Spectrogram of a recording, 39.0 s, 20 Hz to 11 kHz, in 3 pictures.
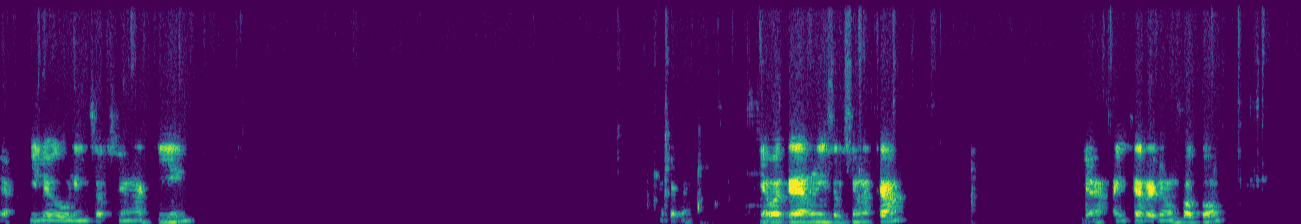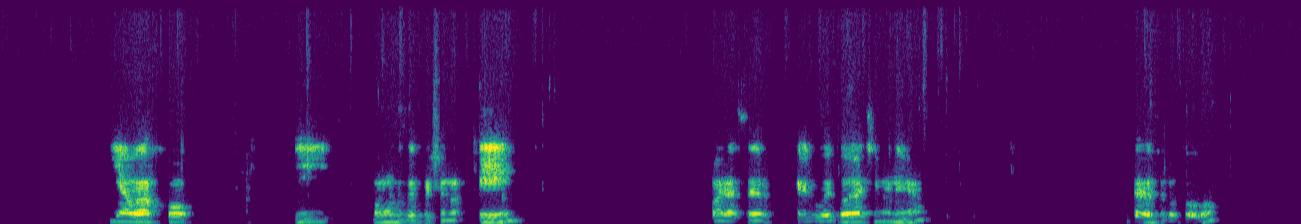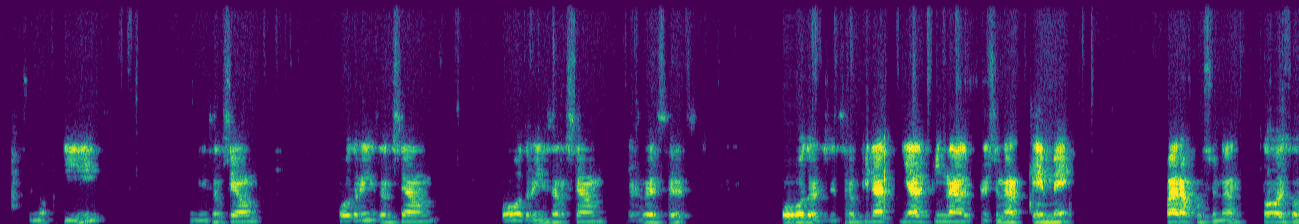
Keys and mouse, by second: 7.1 ctrl+z, 8.3 middle click, 9.9 Tab, 11.0 Tab, 12.3-15.0 middle drag, 15.8 shift+middle click, 17.6 middle click, 18.1 e, 22.2-23.3 middle drag, 24.4 click, 27.8 i, 28.8 i, 31.9 i, 32.3 middle click, 32.9 middle click, 34.1 i, 35.6 shift+middle click, 35.6 shift+i, 36.3 m.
